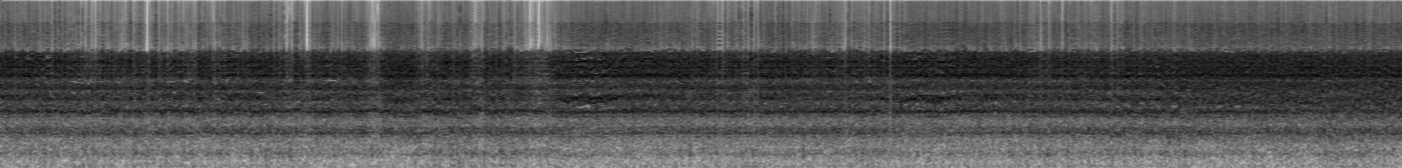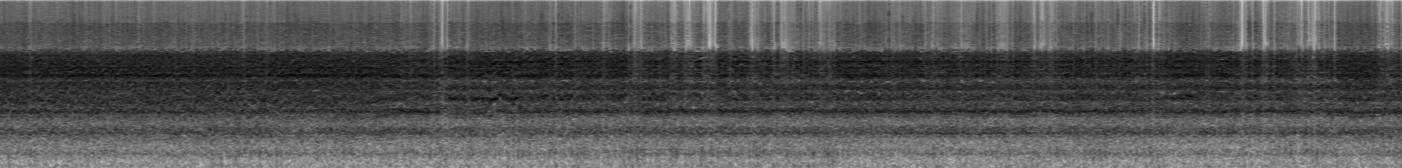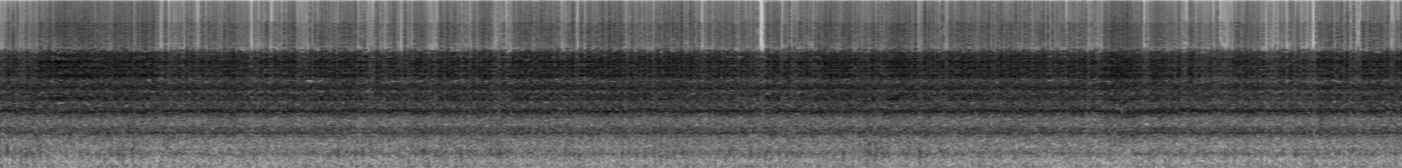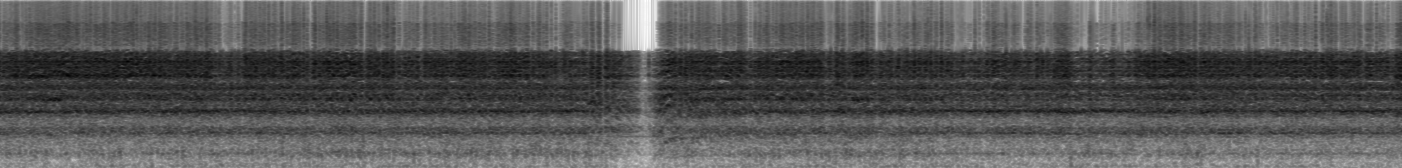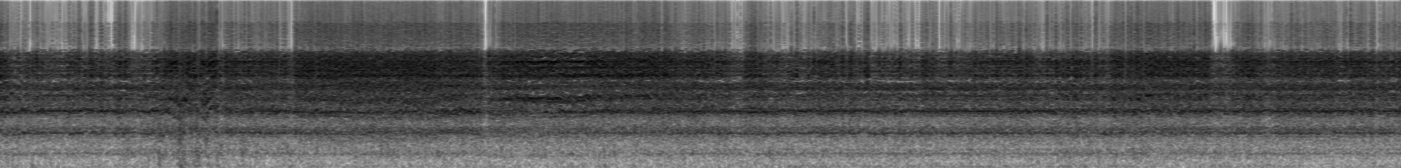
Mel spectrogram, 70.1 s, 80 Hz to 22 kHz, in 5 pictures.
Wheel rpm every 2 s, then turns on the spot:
230, 230, 220, 230, 230, 230, 210, 210, 210, 220, 240, 230, 230, 230, 230, 230, 230, 230, 230, 230, 230, 230, 230, 230, 140, 230, 230, 230, 230, 230, 220, 230, 230, 230, 240.
none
